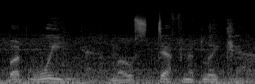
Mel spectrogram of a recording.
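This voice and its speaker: A man playing a confident, witty sorcerer hero in a video game cutscene, measured and explanatory. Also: medium pitch, music in the background, lightly acted. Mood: grave, urgent. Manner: measured, self-assured, explanatory.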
